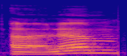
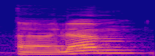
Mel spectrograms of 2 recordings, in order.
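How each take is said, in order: Both takes have the same delivery.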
